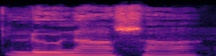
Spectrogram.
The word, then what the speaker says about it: Lughnasadh: Lugnasad, pronounced Lunasa, is one of the four great Celtic fire festivals, bridging summer and autumn.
